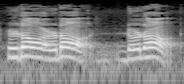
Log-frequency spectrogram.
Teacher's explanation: তাড়িত ধ্বনি র র র, এই যে র উচ্চারণ, ঠিক আছে, একটা জিভের মধ্যে একটা তাড়নার সৃষ্টি হচ্ছে, সেই কারণে এই ডয়শীর্ণরা হচ্ছে তাড়িত ধ্বনি।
